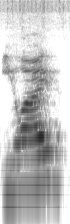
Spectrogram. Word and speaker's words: Ely: And when you finally get to, I think it's Eli, Ely is how it's spelled, Nevada, at the far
